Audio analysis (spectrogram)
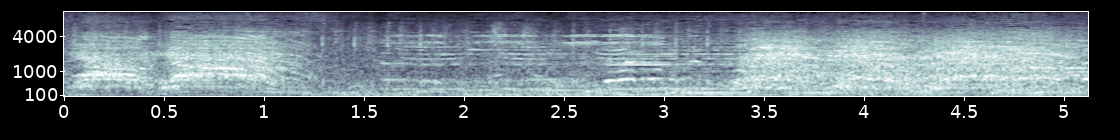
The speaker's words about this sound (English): Lots of let's go caps, lots of whistles, lots of buses, lots of hockey players, lots of drinking.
